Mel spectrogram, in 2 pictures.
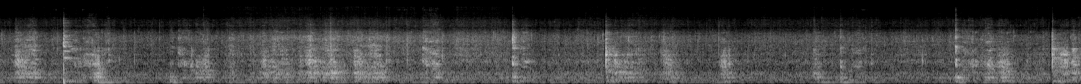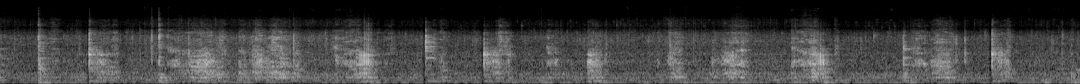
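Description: Sliced onions, garlic and green chillies sizzling in oil in a steel wok, stirred with a metal ladle that scrapes and clinks against the pan again and again at an uneven pace.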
